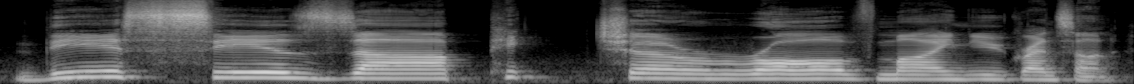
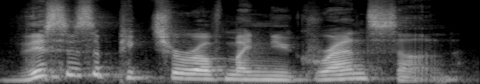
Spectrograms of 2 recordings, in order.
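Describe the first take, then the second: First: The sentence is said slowly. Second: The sentence is said at normal speed. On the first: "If you were to slow me down" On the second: "at a normal spoken rate"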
